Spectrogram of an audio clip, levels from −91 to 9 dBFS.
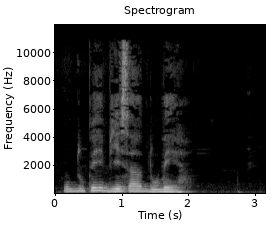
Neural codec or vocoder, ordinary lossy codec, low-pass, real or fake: none; AAC, 48 kbps; 10.8 kHz; real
